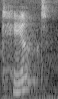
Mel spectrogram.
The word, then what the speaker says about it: can't: great okay make sure with the word can't you pronounce that T at the end to make sure you can know that it's can not yes exactly oh okay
